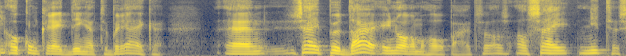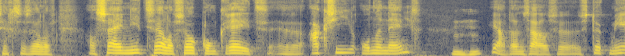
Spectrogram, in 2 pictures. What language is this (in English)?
Dutch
